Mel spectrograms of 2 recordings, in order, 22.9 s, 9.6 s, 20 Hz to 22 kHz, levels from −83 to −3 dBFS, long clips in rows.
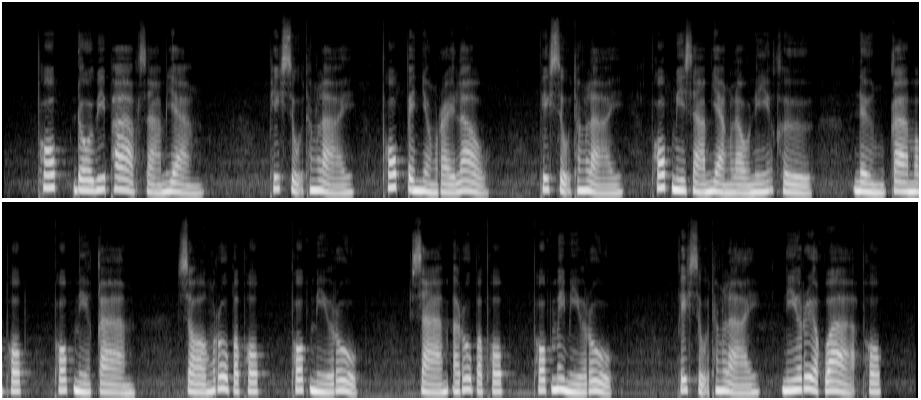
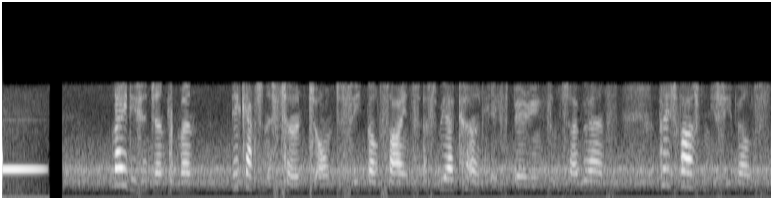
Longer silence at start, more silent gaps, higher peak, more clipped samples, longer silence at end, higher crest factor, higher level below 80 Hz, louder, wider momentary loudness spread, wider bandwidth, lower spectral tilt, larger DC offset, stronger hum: first, 0.45 s vs 0 s; second, none vs 0.59-0.75 s; second, -6 dBFS vs 0 dBFS; neither; first, 0.45 s vs 0 s; about the same, 16 dB vs 20 dB; about the same, -62 dBFS vs -60 dBFS; about the same, -20 LUFS vs -20 LUFS; second, 10 LU vs 16 LU; first, 11 kHz vs 4 kHz; first, -8 dB/octave vs -5.5 dB/octave; second, under 0.1% vs 0.4%; neither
